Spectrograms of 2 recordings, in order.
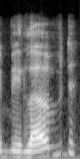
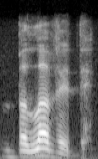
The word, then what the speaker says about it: beloved: the ed ending So we're not going to say beloved This is going to be beloved Their beloved do daughter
